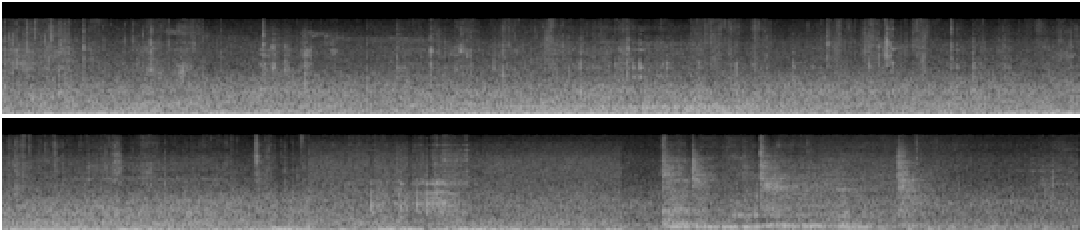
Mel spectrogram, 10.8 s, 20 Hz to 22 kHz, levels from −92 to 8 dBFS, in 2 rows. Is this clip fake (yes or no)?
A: no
